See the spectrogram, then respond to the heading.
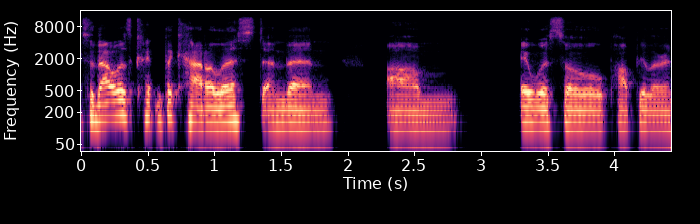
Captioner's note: none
